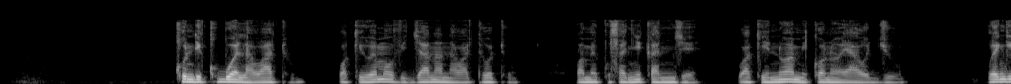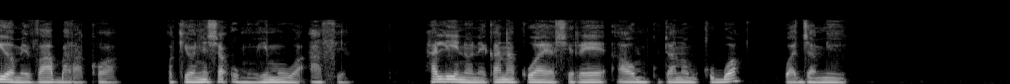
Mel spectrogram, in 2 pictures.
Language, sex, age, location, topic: Swahili, male, 25-35, Kisumu, health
